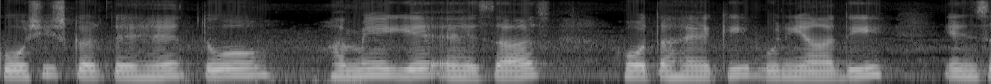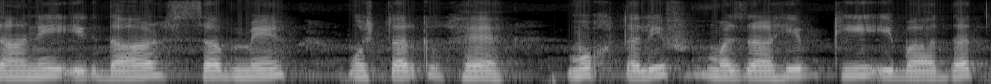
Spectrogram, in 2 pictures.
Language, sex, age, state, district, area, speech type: Urdu, female, 60+, Delhi, Central Delhi, urban, spontaneous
